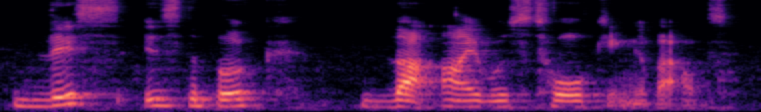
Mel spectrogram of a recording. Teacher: They're all voiced th sounds.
